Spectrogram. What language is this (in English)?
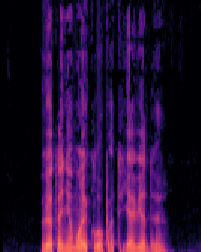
Belarusian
